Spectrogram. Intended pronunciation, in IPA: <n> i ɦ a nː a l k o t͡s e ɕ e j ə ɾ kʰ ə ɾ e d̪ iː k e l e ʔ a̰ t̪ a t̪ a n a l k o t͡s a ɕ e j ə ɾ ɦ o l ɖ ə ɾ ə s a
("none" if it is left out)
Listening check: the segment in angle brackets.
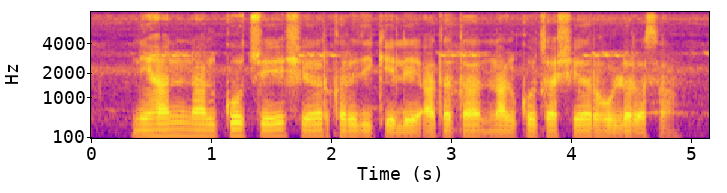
n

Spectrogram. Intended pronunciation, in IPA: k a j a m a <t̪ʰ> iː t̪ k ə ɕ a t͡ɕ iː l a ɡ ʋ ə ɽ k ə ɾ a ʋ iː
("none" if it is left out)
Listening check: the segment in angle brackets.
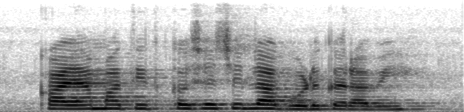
t̪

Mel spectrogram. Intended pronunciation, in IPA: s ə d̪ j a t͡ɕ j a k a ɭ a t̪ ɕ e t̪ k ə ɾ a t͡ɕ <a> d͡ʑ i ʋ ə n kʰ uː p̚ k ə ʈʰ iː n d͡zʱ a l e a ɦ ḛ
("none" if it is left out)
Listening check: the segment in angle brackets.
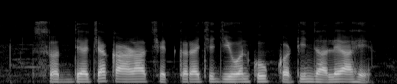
e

